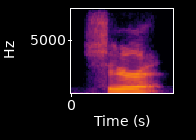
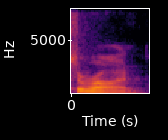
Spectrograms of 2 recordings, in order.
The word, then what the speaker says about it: Sharon: Sharon, am I saying that right? No, it's pronounced Sharon.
